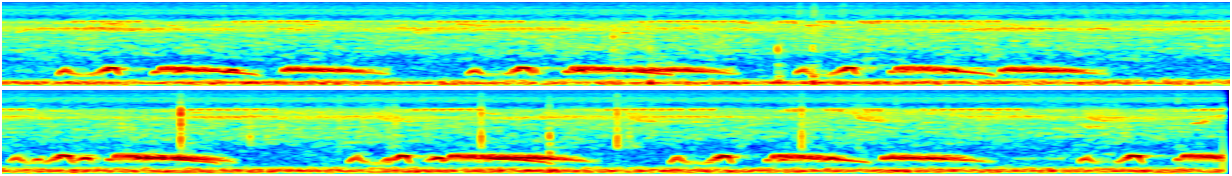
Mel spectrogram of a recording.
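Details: Spotted dove calling in 'target zong' style, a long series of phrases: paired short hooked notes, then one or two sustained falling coos, repeated steadily, over persistent low hum, a faint high whine and occasional clicks.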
